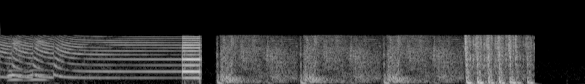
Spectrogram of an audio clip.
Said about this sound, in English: You heard the gunshots.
